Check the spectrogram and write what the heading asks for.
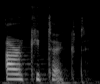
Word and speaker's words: architect: But in English, they don't have the sound h, so they pronounce it as k. So as you can see, they pronounce it architect, even though the h is still in the word written.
